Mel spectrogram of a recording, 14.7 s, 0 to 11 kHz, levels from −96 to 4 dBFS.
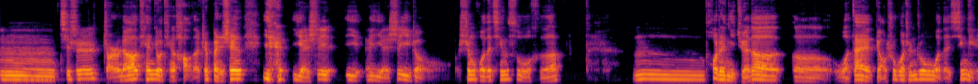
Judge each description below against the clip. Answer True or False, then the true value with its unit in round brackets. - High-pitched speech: False (130 Hz)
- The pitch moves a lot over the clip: False (2.9 semitones)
